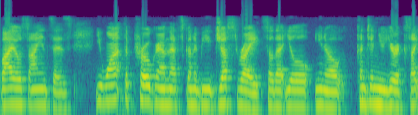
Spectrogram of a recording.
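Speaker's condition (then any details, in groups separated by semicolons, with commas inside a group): No condition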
